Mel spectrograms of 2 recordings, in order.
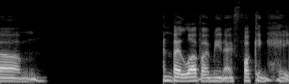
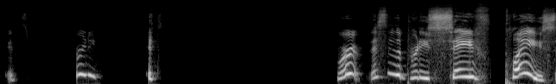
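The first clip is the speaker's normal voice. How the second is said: baffled, high-pitched incredulity; bewildered questioning, voice climbing high; Piers Morgan; 8 semitones higher than usual. Retold or imitated. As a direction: stammer it in high-pitched disbelief. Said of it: "And Piers Morgan's like".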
